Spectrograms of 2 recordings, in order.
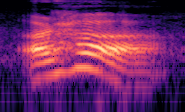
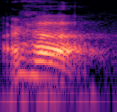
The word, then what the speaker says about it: ढ़: इनका उच्चारण करते हैं अड़ और इसको कहते हैं अढ़। अड़ और अढ़।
